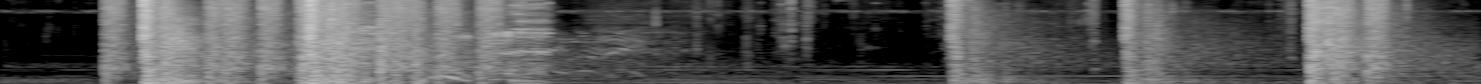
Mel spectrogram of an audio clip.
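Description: Gunfire rings out in S.T.A.L.K.E.R. GAMMA: a few sharp, loud bursts of rifle shots, first in quick succession, then three spaced single shots echoing over a quiet hum.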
